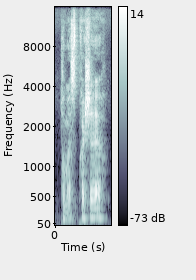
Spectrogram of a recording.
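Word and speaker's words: Prescher: Then you can see that on his website, Thomas Precher. Again, German name, so French pronunciation is pretty much how you want.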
